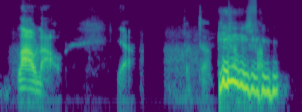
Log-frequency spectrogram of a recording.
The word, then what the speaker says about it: Laos: You don't pronounce the S. Actually, it's Lao. Yeah, we pronounce the S, but they don't. Lao.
